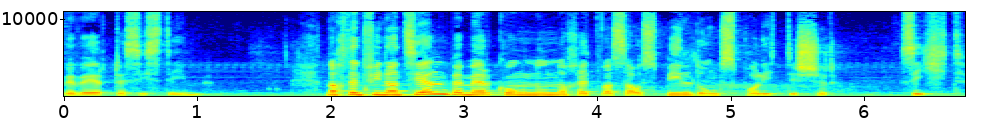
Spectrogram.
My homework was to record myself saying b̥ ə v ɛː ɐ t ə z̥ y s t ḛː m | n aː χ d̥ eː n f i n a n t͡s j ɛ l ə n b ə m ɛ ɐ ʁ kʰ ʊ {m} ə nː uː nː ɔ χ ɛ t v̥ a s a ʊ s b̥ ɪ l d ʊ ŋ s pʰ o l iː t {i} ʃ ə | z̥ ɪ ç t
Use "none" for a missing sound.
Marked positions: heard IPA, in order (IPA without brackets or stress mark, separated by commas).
ŋ, ɪ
